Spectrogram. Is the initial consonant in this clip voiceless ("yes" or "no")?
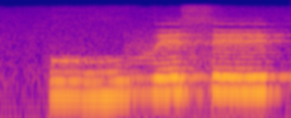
no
